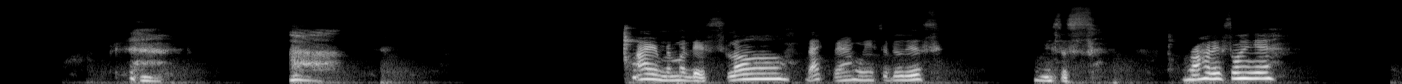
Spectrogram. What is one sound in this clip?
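A woman speaks close to the microphone in short bursts, with animation.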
